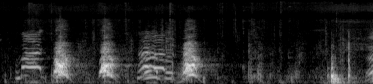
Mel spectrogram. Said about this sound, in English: Do you think you should wear earmuffs, Irene, with a dog like that barking?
